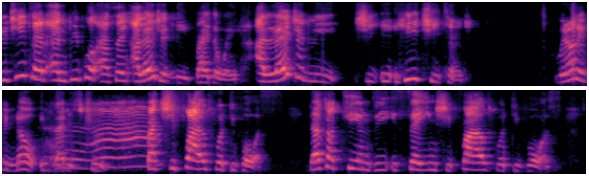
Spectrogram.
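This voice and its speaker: A woman's raised, projected voice with a South African accent, high-pitched and bright, sharp in tone, with very wide pitch swings, big swings in loudness and a moderate pace. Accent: South African (Zulu). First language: Zulu. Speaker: live streamer. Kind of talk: casual live stream chat. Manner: repetitive, halting.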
